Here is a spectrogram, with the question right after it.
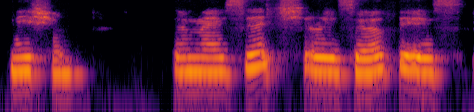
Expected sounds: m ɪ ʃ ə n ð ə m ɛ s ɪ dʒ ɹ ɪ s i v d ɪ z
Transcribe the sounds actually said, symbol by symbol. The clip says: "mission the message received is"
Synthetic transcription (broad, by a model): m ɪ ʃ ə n ð ə m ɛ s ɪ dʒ ɹ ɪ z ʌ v ɪ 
